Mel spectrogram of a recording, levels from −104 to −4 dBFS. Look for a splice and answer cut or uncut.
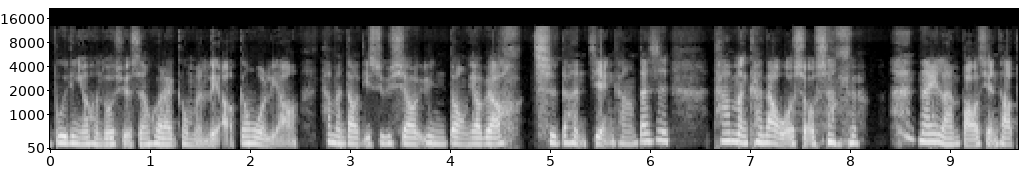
uncut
